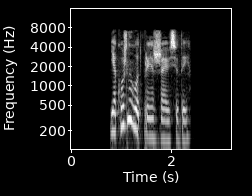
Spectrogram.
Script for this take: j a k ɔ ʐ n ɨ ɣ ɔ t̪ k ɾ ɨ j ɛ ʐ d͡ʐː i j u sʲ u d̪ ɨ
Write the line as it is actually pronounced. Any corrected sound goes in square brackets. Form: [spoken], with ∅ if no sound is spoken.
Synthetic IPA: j a k ɔ ʐ n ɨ ɣ ɔ t̪ [p] ɾ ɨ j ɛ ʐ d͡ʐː [a] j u sʲ u d̪ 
